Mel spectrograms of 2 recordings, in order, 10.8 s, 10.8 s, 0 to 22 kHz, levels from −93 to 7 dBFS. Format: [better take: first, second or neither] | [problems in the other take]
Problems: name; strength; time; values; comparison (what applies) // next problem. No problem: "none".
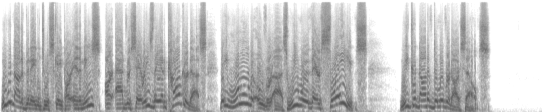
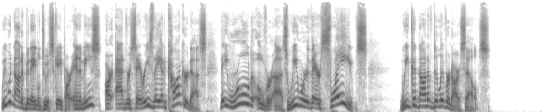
second | distortion; heavy; 33% of the sound clipped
